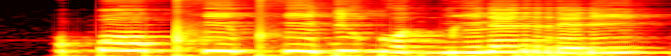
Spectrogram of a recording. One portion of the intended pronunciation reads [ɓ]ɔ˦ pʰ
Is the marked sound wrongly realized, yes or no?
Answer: no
